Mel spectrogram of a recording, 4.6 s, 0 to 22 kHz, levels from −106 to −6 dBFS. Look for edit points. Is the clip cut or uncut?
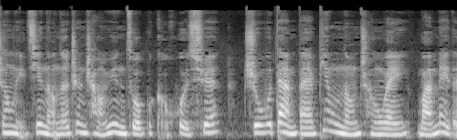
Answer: cut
